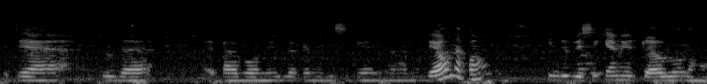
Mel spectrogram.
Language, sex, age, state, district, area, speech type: Assamese, female, 60+, Assam, Tinsukia, rural, spontaneous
